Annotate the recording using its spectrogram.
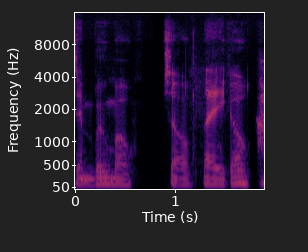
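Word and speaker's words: Mbeumo: a video they're like, "Oh wait, it's imbumo." And they've been saying it immuo for such a long time. But someone corrected me like two months ago and yeah uh K Carl Ananka friend of the channel and stuff he corrected me on it saying it's Zimbumo.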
